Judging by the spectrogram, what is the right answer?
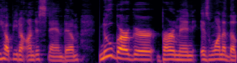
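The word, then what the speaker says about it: Neuberger Berman: And depending on where you're from, some people do pronounce it as Newberger Burman. Okay? But I am American, so I pronounce it Newberger.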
